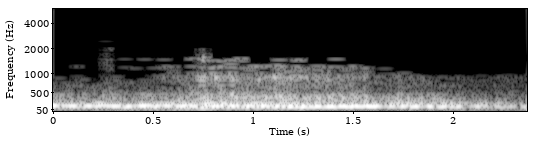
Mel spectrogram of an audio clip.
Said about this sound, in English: Now, put it in first. Let the clutch out easy and you'll roll slowly and smooth.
